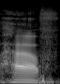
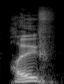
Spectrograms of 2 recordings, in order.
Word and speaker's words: Howth: It's not half, but it sounds like Howth. Hoof, like a horse.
